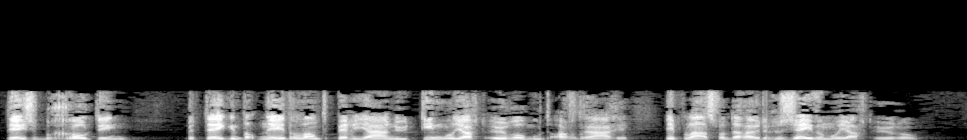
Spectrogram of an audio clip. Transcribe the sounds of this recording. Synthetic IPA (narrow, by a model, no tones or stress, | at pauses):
d̥ejzəbəχrowtɪŋ | b̥ətejkəntdɑtnejdəɹlɑntpɛɹjaːɹnytinmɪlˠjɑɹtøːrowmutɑfdraːχən | ɪnplaːtsfɑndəɦœɥdəχəzejvənmɪlˠjɑɹtøːro̰w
